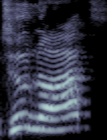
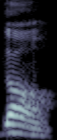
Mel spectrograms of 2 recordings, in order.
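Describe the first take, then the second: First: It is said as two separate full words. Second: It is said as one contracted word. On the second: "Forma contraída de do not é igual don't"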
